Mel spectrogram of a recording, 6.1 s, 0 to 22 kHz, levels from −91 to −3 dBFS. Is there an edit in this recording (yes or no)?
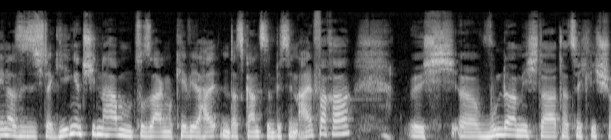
yes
